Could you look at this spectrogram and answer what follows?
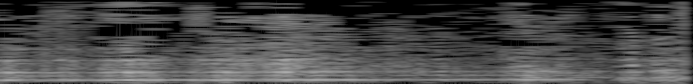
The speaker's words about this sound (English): Heavy motor buses. Buses are also so old. All are creating sound so much.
